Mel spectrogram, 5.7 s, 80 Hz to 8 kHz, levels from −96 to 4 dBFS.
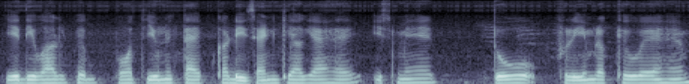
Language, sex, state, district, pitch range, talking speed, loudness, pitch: Hindi, male, Gujarat, Valsad, 120-130 Hz, 175 wpm, -19 LUFS, 125 Hz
